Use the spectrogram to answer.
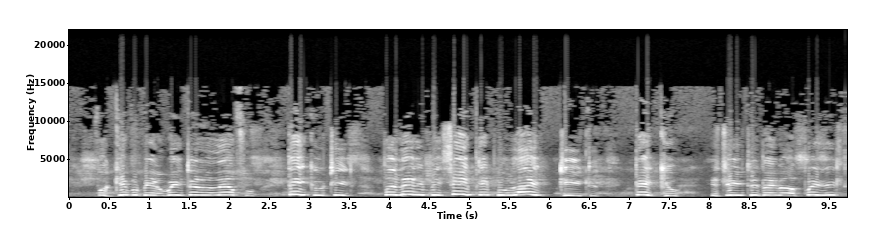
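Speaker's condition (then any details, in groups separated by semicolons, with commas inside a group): Cerebral palsy; speech hard to understand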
